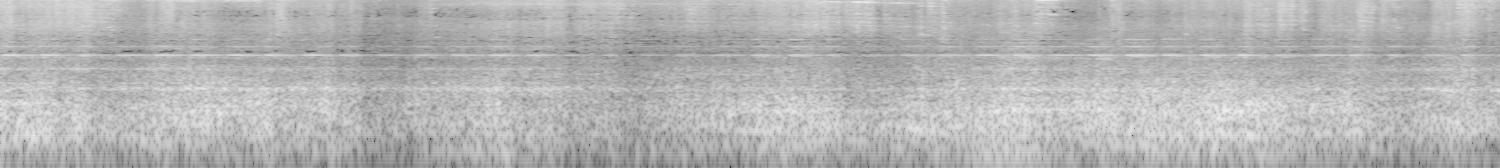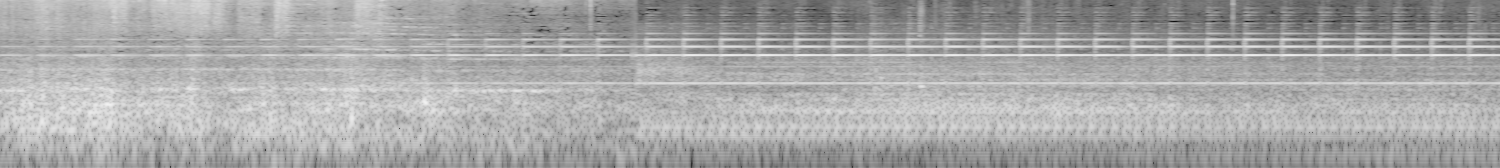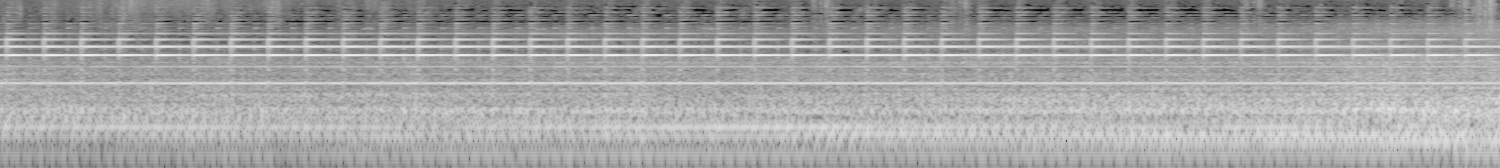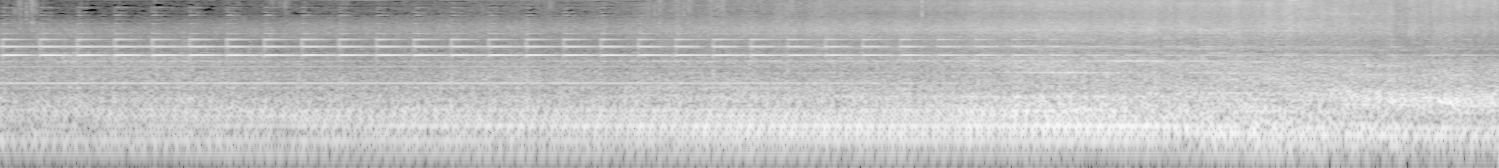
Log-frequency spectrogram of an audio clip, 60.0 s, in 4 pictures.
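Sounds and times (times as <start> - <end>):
train rumble: 0.0 - 26.8, 40.8 - 59.9
high ringing tones: 0.0 - 59.6.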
